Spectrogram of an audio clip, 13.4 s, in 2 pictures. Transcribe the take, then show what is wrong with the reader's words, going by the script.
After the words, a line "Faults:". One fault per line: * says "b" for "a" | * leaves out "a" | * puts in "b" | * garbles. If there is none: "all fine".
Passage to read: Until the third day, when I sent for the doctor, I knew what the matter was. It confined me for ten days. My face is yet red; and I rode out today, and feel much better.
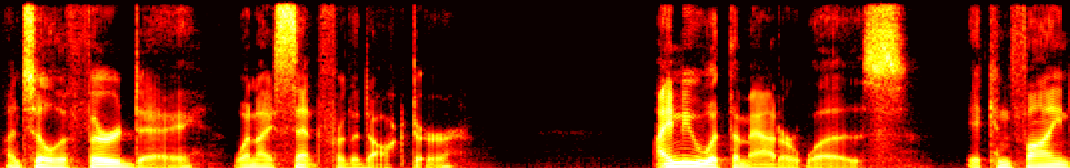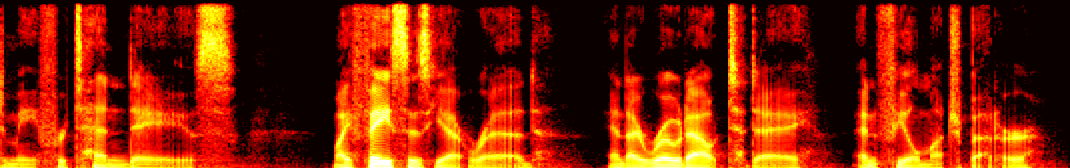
Until the third day, when I sent for the doctor, I knew what the matter was. It confined me for ten days. My face is yet red; and I rode out today, and feel much better.
Faults:
all fine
